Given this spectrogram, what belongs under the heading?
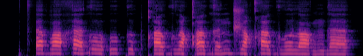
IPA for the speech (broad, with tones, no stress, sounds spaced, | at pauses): t͡sʼ ɐ˨˩ b ɒ˨˩ h ɐ˧˩˧ ɡ o˨˩ ʔ u˨˩ k ʊ˨˩ b qʰ o˨˩ ɡʱ ʊ˧˩˧ qʼ u˨˩ ɡ ə˧˩˧ n d͡ʒ ʊ˧˩˧ qʰ u˨˩ ɡʱ o˨˩ l ɒ˨˩ ɡ ŋ ɡ ɐ˨˩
